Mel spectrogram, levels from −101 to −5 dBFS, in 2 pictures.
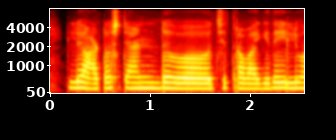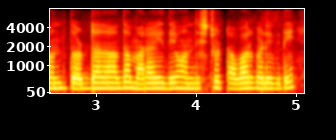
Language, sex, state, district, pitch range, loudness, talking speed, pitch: Kannada, female, Karnataka, Koppal, 185-200 Hz, -17 LUFS, 165 wpm, 195 Hz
